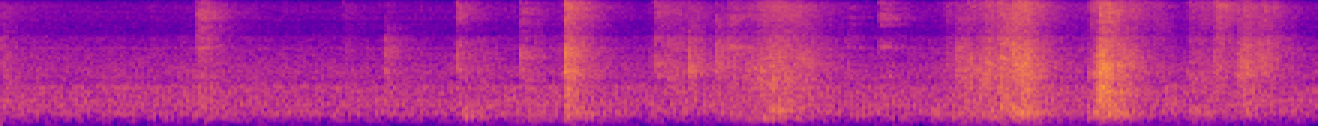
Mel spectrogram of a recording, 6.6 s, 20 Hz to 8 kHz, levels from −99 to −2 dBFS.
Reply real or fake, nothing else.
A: fake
